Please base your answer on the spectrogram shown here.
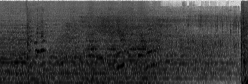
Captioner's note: dramatic music; crying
